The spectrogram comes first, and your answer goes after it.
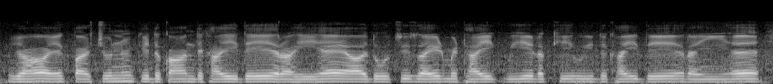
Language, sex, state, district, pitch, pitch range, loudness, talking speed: Hindi, male, Uttar Pradesh, Lalitpur, 130 Hz, 125-130 Hz, -16 LUFS, 155 wpm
